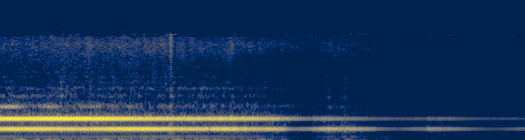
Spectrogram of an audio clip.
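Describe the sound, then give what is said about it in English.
A single stroke of a large bell, rung to call retreat participants back, rings out with a deep, steady hum of two clear tones that sustains and slowly fades over several seconds with no voices. “So that sound of the bell was to invite us back, if we are not here yet, and to invite all friends from everywhere to join us in this beautiful retreat.”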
